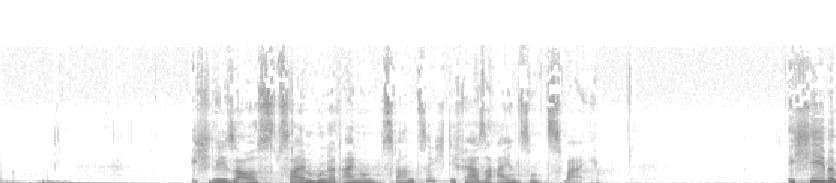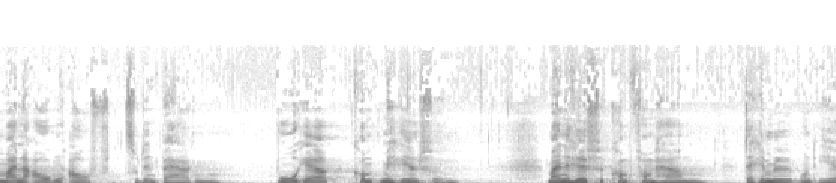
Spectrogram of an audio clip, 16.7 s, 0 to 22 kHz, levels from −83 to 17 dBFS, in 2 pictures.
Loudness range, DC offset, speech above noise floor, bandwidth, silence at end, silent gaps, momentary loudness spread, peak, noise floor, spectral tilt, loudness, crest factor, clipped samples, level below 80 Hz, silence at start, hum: 11 LU; under 0.1%; 33 dB; 17 kHz; 0 s; none; 19 LU; -18 dBFS; -69 dBFS; -5 dB/octave; -36 LUFS; 20 dB; under 0.1%; -72 dBFS; 0.1 s; none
